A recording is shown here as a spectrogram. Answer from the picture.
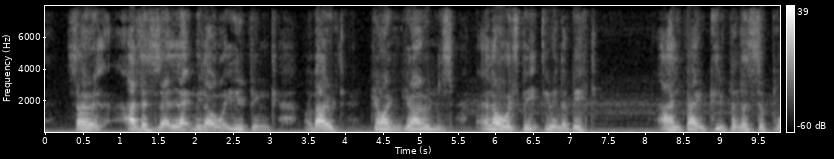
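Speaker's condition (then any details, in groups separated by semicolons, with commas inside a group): Cerebral palsy; less clear, slurrier when relaxed, slow, effortful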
